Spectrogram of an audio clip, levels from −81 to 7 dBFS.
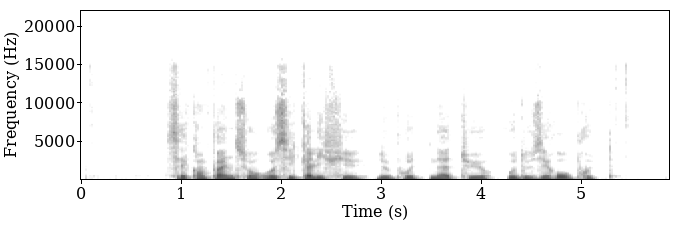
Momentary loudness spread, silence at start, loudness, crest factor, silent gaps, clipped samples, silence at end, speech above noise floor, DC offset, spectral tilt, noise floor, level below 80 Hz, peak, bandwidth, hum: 8 LU; 0.9 s; -32 LUFS; 20 dB; none; under 0.1%; 0.75 s; 48 dB; under 0.1%; -7 dB/octave; -79 dBFS; -58 dBFS; -12 dBFS; 15.5 kHz; none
